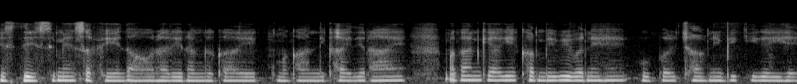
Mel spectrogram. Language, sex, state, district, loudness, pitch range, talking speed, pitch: Hindi, female, Goa, North and South Goa, -20 LUFS, 175-185 Hz, 205 wpm, 180 Hz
